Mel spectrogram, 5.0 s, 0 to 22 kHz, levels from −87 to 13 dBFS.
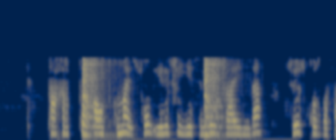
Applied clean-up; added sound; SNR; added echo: classical method log-MMSE.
